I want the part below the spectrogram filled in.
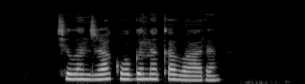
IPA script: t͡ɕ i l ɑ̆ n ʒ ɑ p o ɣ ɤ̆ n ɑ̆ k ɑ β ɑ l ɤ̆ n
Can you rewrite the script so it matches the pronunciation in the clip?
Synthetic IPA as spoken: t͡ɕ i l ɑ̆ n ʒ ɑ k o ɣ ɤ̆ n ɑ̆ k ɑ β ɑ ɾ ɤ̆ n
